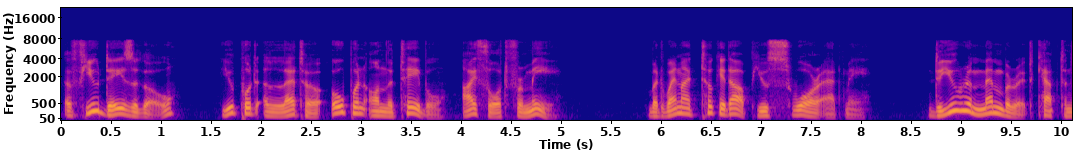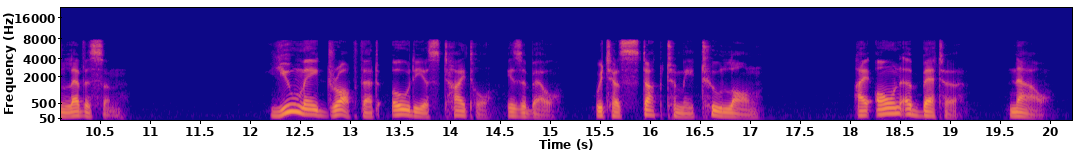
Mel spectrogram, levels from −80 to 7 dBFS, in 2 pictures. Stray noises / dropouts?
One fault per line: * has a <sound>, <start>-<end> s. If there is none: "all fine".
all fine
